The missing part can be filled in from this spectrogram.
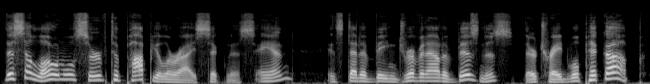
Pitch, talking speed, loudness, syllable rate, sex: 165 Hz, 185 wpm, -19 LUFS, 5.5 syllables/s, male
